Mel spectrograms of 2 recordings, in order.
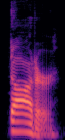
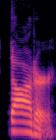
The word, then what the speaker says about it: daughter: use this symbol um it's like a backwards c letter so but then there's an asteris asterisk next to it and you look down here and I have another symbol that says Ah is more common so again the actress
